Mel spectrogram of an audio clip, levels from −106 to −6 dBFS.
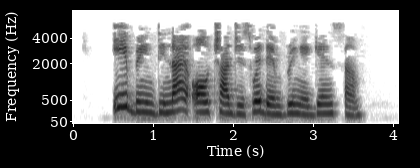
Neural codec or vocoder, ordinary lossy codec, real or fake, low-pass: none; MP3, 24 kbps; real; 7.2 kHz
